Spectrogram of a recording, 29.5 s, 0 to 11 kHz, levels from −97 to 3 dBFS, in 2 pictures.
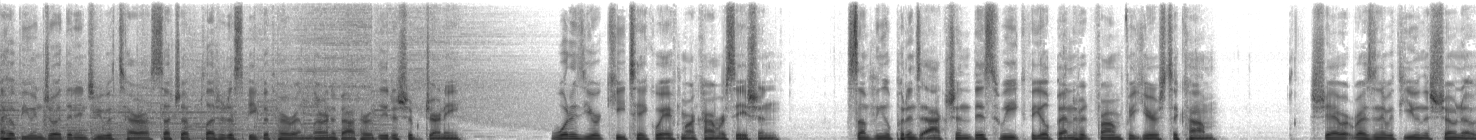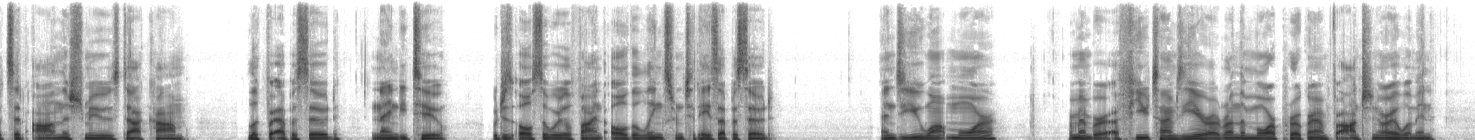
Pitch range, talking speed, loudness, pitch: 95-115 Hz, 185 wpm, -19 LUFS, 105 Hz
